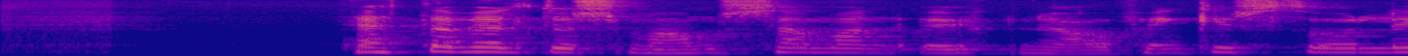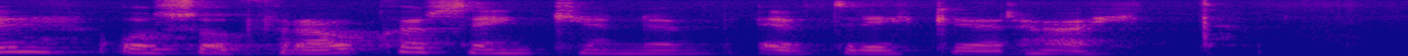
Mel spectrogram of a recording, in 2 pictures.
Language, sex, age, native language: Icelandic, female, 60-69, Icelandic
